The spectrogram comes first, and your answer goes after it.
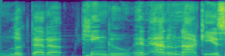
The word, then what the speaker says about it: Anunnaki: And Anunnaki is spelled Anu, like Anu is the chief deity, and Naki, Nnaki.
